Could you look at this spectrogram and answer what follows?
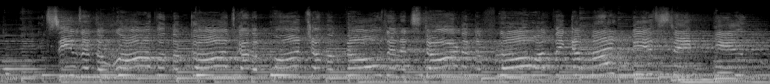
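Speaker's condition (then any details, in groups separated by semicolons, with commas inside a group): No condition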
